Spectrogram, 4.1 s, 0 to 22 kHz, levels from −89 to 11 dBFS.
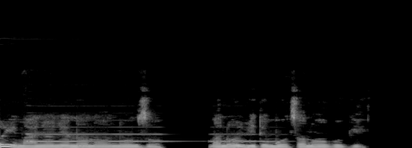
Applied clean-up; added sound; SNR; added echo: neural mask model RNNoise.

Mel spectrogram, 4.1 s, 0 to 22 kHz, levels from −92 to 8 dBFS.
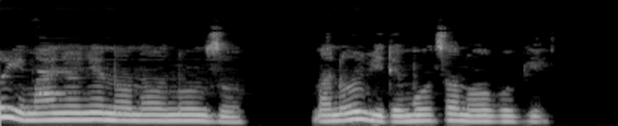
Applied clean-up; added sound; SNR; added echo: neural mask model DeepFilterNet 3.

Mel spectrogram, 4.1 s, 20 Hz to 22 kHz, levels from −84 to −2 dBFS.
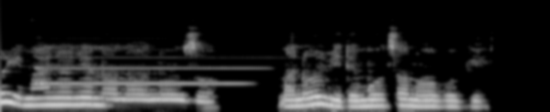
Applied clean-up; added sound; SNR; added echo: classical method Wiener filter.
